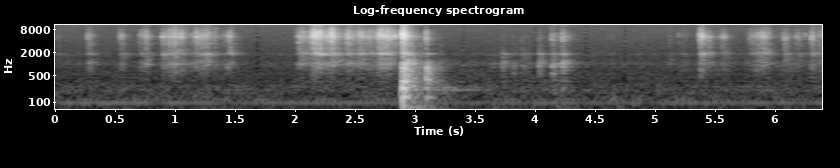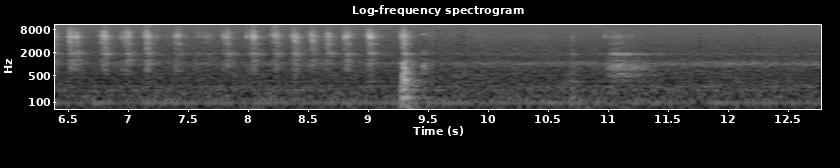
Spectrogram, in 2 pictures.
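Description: A puzzle cube clicks and clacks rapidly as it is twisted.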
